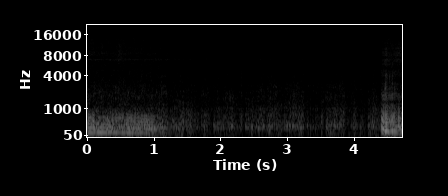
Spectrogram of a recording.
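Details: Buddy, a dog, snoring: low rumbling snore with a steady buzzing tone at the start, a quieter breathing stretch in between, then a loud snore returning near the end.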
